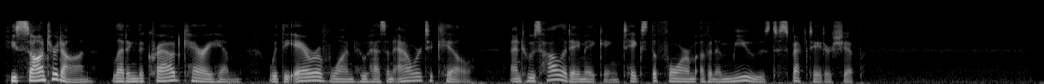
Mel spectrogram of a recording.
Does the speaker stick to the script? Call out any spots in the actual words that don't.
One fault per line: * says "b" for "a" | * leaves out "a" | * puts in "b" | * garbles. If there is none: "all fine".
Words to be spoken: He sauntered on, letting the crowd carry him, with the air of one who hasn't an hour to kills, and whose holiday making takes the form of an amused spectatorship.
* says "has" for "hasn't"
* says "kill" for "kills"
